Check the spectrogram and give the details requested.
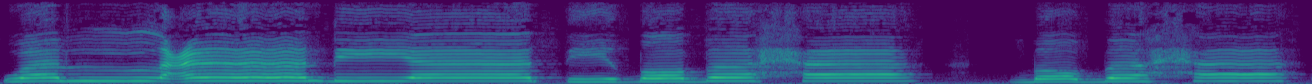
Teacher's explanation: Nah, maka dia termasuk hukum bacaan qalqalah sugro. Cara membacanya dibaca dengan memantulkan dengan pantulan yang kecil atau sedikit.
